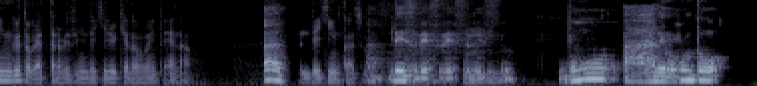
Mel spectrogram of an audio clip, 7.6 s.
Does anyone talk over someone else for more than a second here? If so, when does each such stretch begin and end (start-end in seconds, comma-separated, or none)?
3.9-5.2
